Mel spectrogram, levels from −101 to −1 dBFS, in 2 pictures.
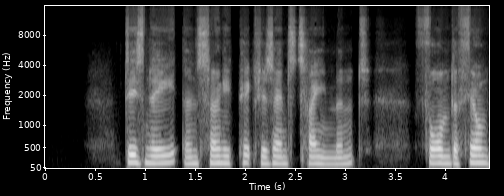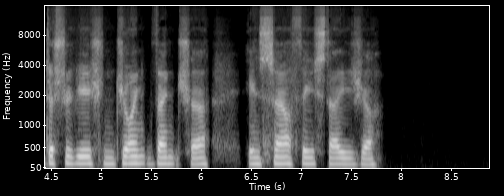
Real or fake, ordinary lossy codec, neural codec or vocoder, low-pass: fake; Opus, 16 kbps; codec, 44.1 kHz, 3.4 kbps, Pupu-Codec; 14.4 kHz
